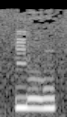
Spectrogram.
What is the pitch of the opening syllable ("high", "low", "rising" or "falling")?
high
